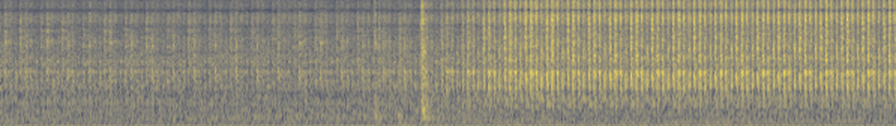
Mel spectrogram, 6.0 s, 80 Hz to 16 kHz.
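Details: SsangYong diesel at idle: steady idle with a sharp, regular clatter about 214 knocks a minute, louder partway through; pronounced diesel knock, suspected bad injectors, not confirmed.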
